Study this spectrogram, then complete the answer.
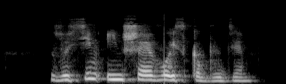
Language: Belarusian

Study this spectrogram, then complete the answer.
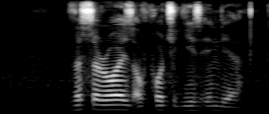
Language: English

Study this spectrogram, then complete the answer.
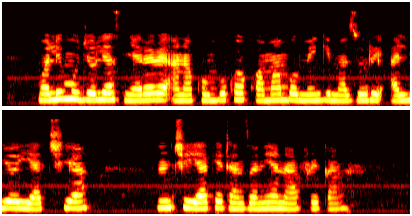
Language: Swahili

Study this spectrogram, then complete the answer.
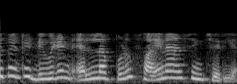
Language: Telugu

